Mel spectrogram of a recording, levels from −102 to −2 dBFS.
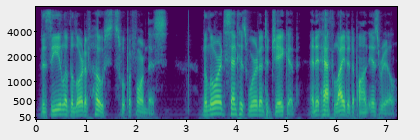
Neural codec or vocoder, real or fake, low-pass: none; real; 7.2 kHz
